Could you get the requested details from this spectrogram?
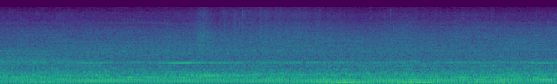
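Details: Bobcat Predator Pro zero-turn, Generac engine, after repair for losing power in tall grass, sharpened balanced blades, mowing: steady even drone, no sag or stumble under load; couldn't make it bog, considered fixed.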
